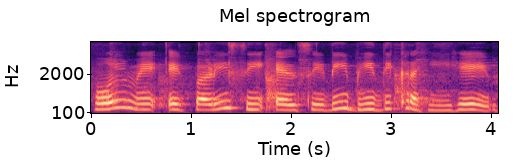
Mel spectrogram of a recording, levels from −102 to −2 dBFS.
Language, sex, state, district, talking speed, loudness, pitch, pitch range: Hindi, female, Madhya Pradesh, Dhar, 145 wpm, -16 LUFS, 230 Hz, 225-255 Hz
